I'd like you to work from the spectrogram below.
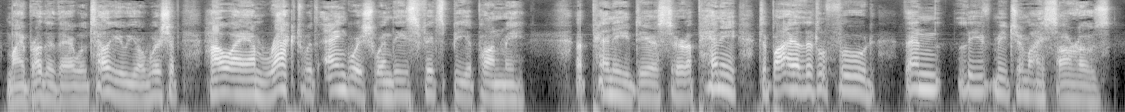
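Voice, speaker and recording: A crafty young beggar-thief, voiced by a male narrator sneers and bullies in a raised, bright voice. He shifts between scoffing and whining, all of it dry and close to the mic. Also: mid-range voice, normal speed, dry recording, pitched above the performer's own voice, close to an everyday voice. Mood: fake suffering. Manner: scornful, wheedling, bullying.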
